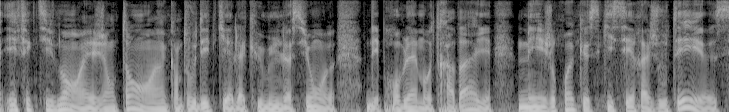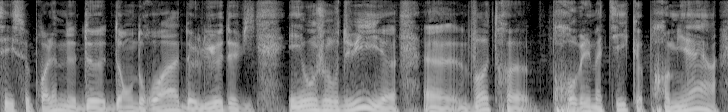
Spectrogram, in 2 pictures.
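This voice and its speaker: Male radio psychic host, low-ish voice, soft and halting, reassures callers. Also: dry recording. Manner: hesitant, many "euh" fillers, gentle reassuring. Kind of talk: live call-in consultation.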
